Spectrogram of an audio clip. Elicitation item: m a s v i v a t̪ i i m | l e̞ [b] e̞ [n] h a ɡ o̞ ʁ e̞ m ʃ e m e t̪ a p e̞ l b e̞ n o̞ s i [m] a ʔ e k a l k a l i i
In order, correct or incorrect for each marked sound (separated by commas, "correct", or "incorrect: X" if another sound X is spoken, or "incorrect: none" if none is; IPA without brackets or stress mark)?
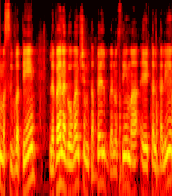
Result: incorrect: v, correct, correct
